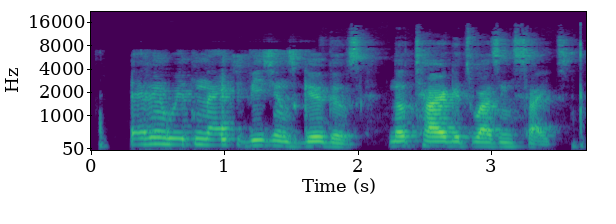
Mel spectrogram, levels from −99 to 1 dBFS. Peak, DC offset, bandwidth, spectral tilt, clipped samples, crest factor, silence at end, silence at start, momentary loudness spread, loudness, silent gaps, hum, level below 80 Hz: -8 dBFS; under 0.1%; 16 kHz; -3.5 dB/octave; under 0.1%; 22 dB; 0 s; 0.3 s; 10 LU; -29 LUFS; none; none; -76 dBFS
